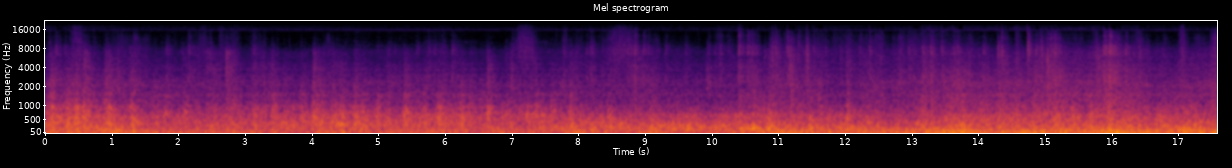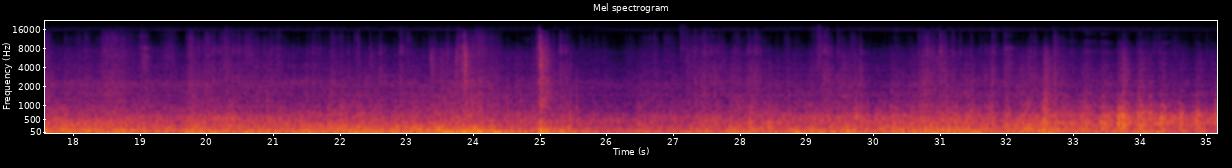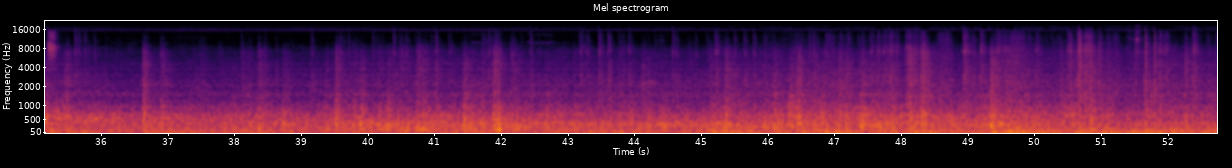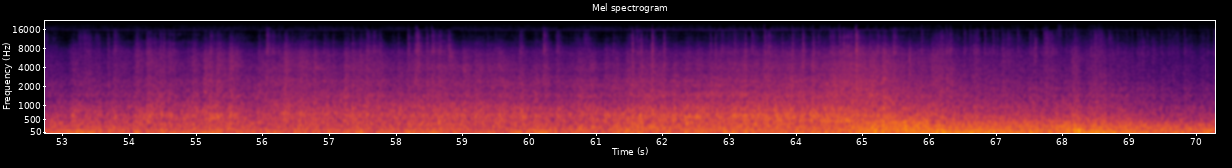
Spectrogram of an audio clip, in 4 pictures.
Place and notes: Olsztyn, Pociąg - Inside train passing through Olsztyn
Short trip from Central Station to West Station inside Olsztyn city.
